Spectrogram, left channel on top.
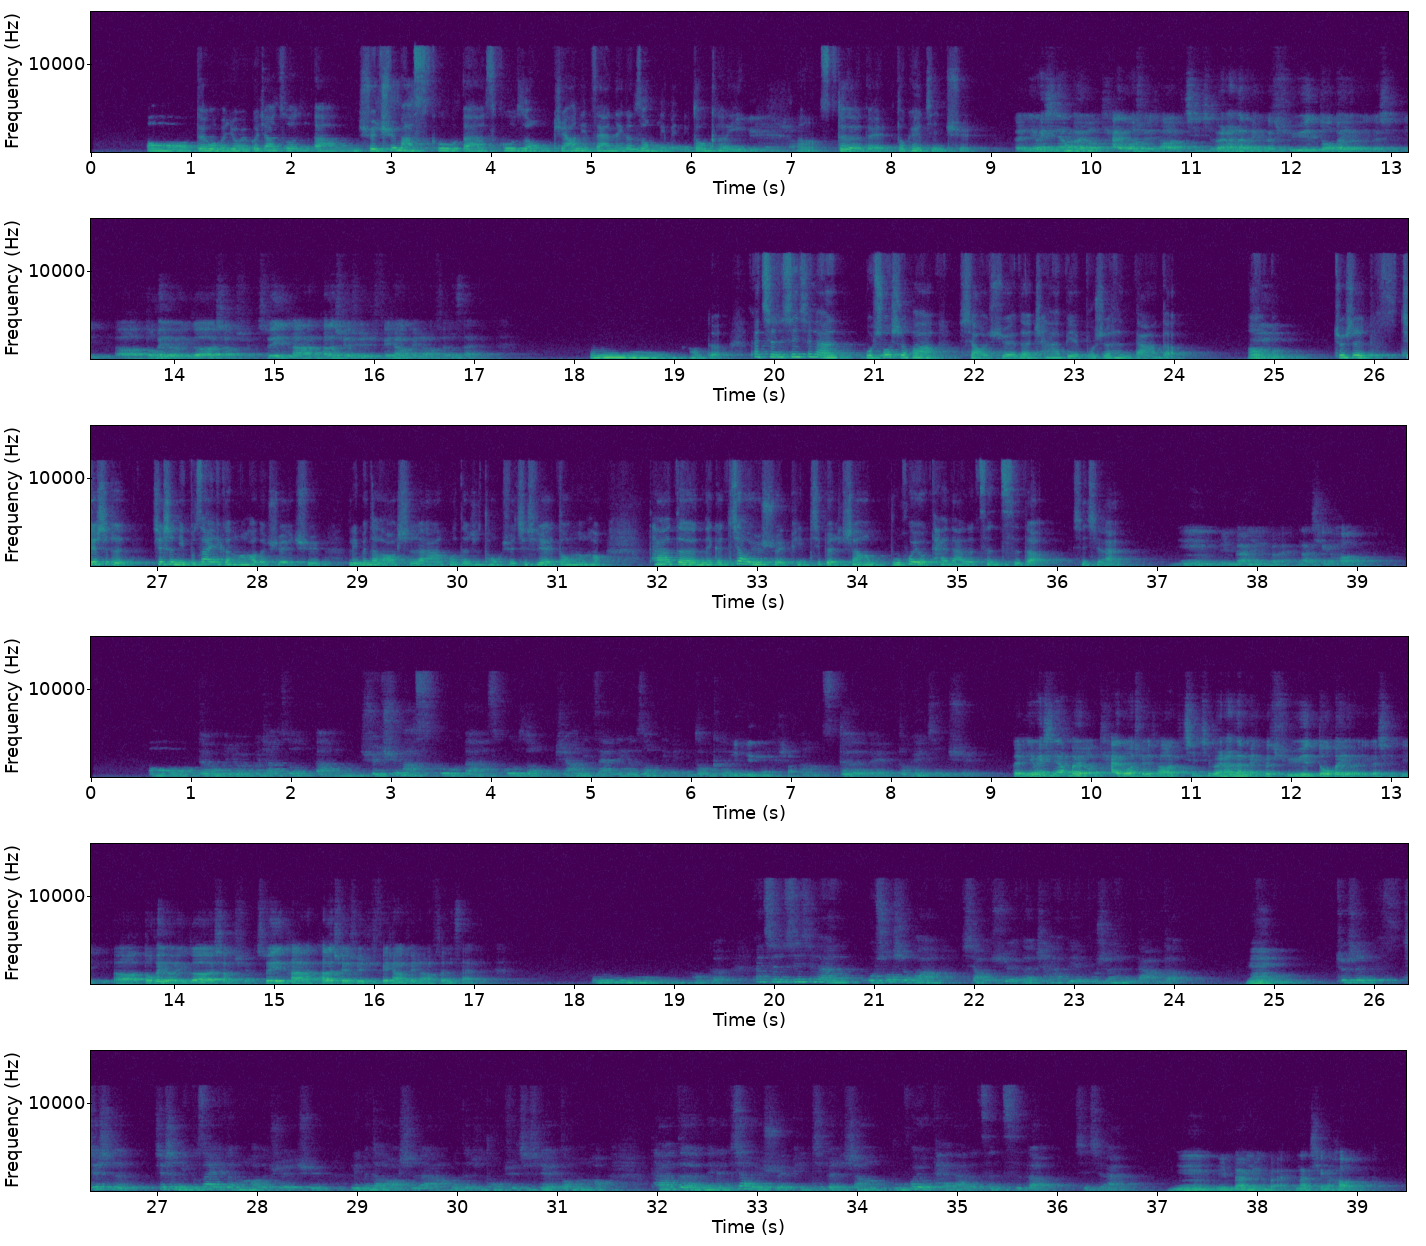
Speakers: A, on the left (about 90°); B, on the right (about 75°).
A: 哦，对，我们有一个叫做嗯学区嘛，school 啊 school zone，只要你在那个 zone 里面，你都可以，
B: 一定能上。
A: 嗯，对对对，都可以进去。
B: 对，因为新加坡有太多学校了，
A: 嗯
B: 基基本上在每个区域都会有一个小，呃，都会有一个小学，所以它它的学区是非常非常分散的。
A: 嗯，好的。但其实新西兰，我说实话，小学的差别不是很大的。
B: 嗯
A: 嗯，就是即使即使你不在一个很好的学区，里面的老师啊，或者是同学，其实也都很好，他的那个教育水平基本上不会有太大的参差的。新西兰，
B: 嗯，明白明白，那挺好的。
